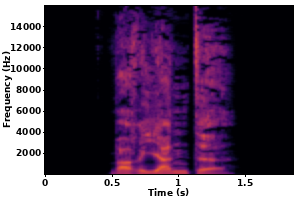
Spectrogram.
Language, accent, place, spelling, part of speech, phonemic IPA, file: German, Germany, Berlin, Variante, noun, /vaˈʁi̯antə/, De-Variante.ogg
- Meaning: 1. variant 2. variation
